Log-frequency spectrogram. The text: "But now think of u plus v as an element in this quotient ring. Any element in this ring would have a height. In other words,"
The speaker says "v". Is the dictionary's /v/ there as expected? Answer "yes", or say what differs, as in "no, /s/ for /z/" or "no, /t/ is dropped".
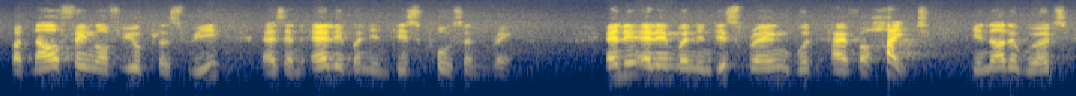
no, /w/ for /v/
